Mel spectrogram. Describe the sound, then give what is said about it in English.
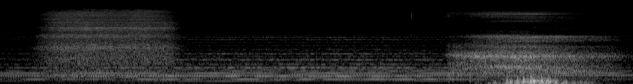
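A person breathes deeply and slowly, alone. A long, airy inhale is followed by a pause, then a fuller, louder exhale with a low, rough rush of air. “step one, breathe. And again.”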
